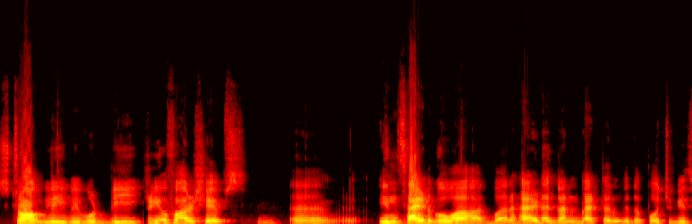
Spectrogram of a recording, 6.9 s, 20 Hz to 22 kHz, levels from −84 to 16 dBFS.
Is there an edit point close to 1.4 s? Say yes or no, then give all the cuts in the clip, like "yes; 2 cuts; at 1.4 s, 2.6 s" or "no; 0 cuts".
yes; 1 cut; at 1.4 s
